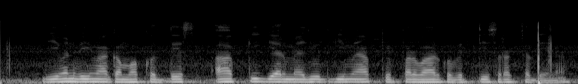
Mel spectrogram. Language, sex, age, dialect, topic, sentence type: Hindi, male, 60-100, Awadhi Bundeli, banking, statement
